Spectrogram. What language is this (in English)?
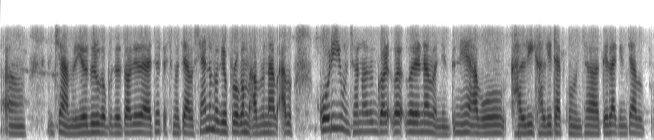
Nepali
